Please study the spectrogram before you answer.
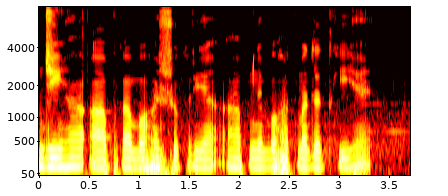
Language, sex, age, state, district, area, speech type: Urdu, male, 18-30, Delhi, East Delhi, urban, read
